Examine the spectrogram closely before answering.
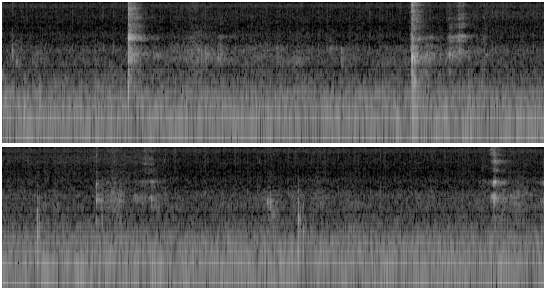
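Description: A toddler's metal spoon clinking and scraping in a bowl of leftover mush, with two sharp clinks about a second and four seconds in and a few lighter taps after. A steady low hum runs underneath.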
